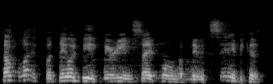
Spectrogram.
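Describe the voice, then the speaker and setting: A man's voice: a little high, animated, rapid-fire, a little mellow. Rambling male podcast host, dull lo-fi sound. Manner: rambling, full of fillers. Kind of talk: casual podcast conversation.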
